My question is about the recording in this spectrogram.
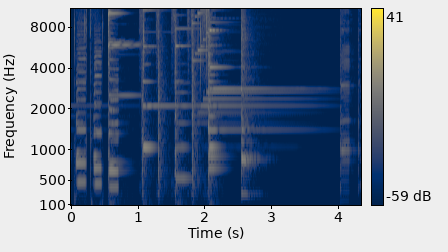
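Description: Short, cheerful intro jingle: a quick run of short pitched notes ending about two seconds in on a chord that rings out and fades away.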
